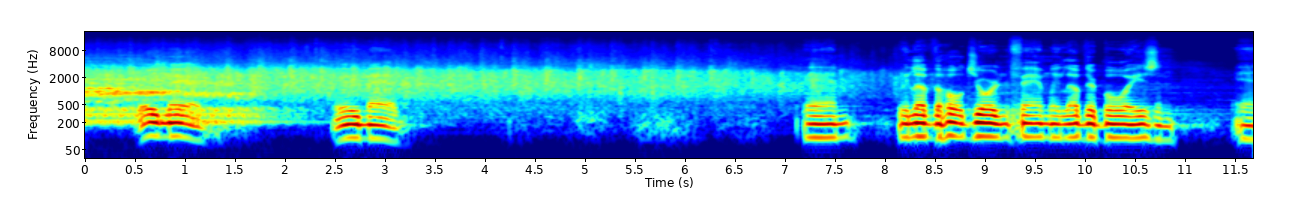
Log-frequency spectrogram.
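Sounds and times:
audience clapping hands: 0.0s - 8.4s
speech: 0.5s - 1.3s, 2.5s - 3.2s, 7.2s - 11.6s.

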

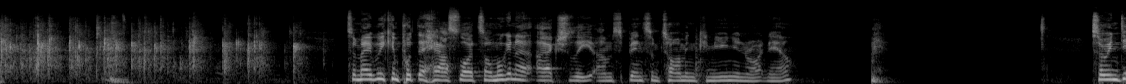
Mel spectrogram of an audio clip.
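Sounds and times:
audience clapping: 0.0s - 3.4s
speech: 3.5s - 8.0s, 11.0s - 11.2s.

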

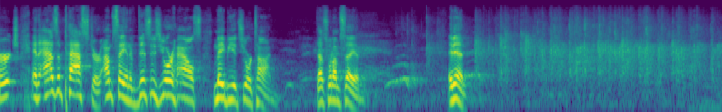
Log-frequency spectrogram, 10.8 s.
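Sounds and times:
speech: 0.0s - 4.2s, 4.8s - 5.6s, 6.7s - 7.3s
applause from church serve team: 6.2s - 10.8s.

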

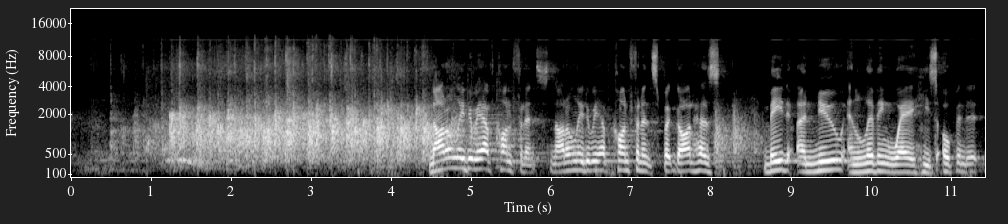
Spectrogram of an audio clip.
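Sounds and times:
audience clapping: 0.3s - 5.8s
speech: 4.5s - 11.4s.

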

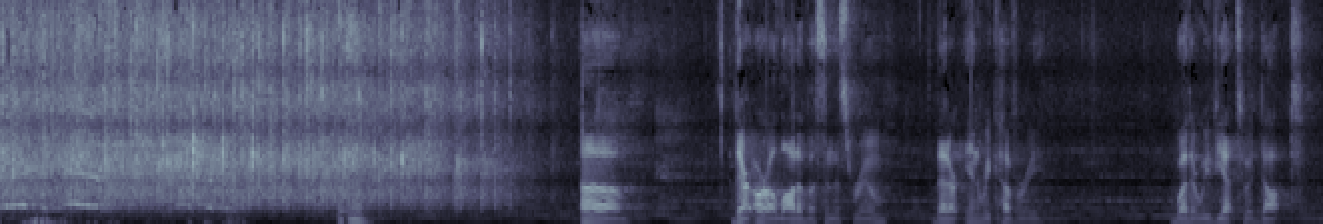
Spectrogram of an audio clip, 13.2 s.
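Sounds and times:
audience applause: 0.0s - 5.6s
speech: 7.4s - 10.5s, 11.7s - 13.1s.

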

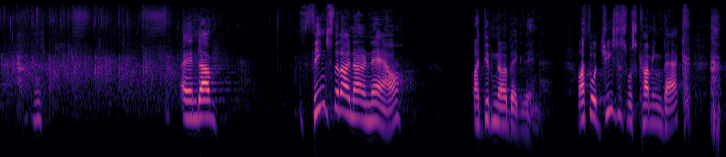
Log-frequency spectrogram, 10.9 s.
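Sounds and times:
crowd applauding: 0.0s - 3.9s
speech: 0.5s - 0.8s, 2.7s - 3.3s, 4.7s - 6.1s, 7.1s - 10.8s.

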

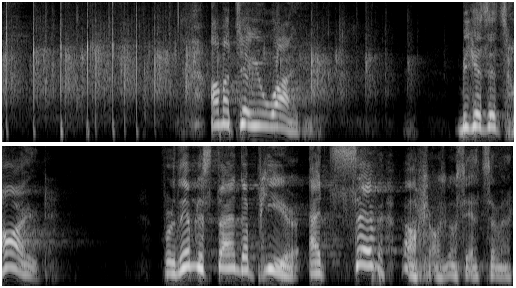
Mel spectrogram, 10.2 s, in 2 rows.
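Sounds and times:
audience applauding: 0.0s - 4.2s
speech: 2.1s - 3.2s, 4.6s - 5.6s, 6.7s - 10.2s.

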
